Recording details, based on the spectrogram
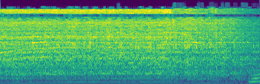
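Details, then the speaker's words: Truck starter's electric motor bench-tested with ground hooked to a battery: high rough whir with gritty, uneven edge as it winds down; worn electric motor bearing found on disassembly. "ground hook to a battery it spins but it don't sound great"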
